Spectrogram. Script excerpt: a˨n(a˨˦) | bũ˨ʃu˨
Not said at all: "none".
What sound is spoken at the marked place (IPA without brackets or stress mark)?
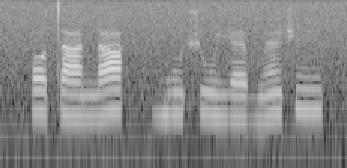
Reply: a˨˦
